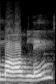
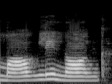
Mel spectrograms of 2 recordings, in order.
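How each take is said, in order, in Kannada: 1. ಈ ಹೆಸರನ್ನು 'Mawling' ಎಂದು ಹೇಳಲಾಗುತ್ತದೆ, 'ling' ಎಂದು ಕೊನೆಯಾಗುತ್ತದೆ. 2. ಈ ಹೆಸರನ್ನು 'Mawli nong' ಎಂದು ಹೇಳಲಾಗುತ್ತದೆ, 'nong' ಎಂದು ಕೊನೆಯಾಗುತ್ತದೆ. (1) "ರಾಂಗ್ ಆಗಿ ಪ್ರೊನೌನ್ಸ್ ಮಾಡಿದೆ" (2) "ಕರೆಕ್ಟ್ ಆಗಿ ಪ್ರೊನೌನ್ಸ್ ಮಾಡಿದೆ"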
